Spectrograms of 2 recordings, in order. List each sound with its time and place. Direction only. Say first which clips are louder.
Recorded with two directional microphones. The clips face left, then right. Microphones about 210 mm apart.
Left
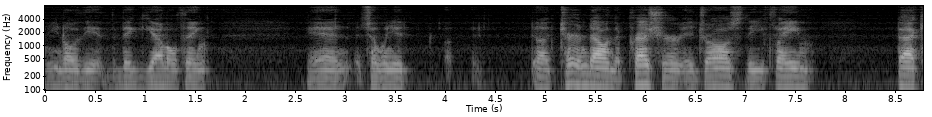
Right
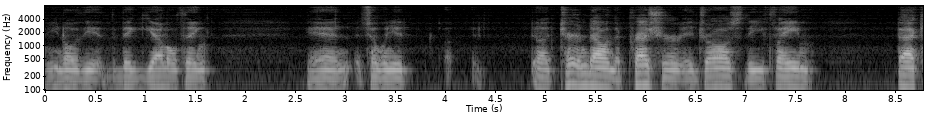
0.0 s speech: right 6 dB; 10° right (ahead or behind)
2.6 s speech: right 5 dB; 5° right (ahead or behind)
4.8 s speech: right 4 dB; 5° right (ahead or behind)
